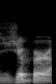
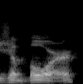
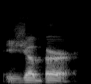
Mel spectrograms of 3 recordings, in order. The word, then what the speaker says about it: Jabeur: name is ALS Jaber so she says Jaber I was saying Jabor which is incorrect it's Jabber but um Kat says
